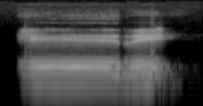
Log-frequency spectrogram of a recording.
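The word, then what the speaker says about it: erre: Array. The pronunciation of R is array. R is pronounced as array.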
